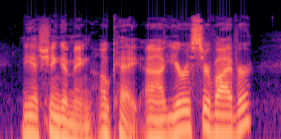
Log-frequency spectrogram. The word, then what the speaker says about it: Neyaashiinigmiing: Uh, can you pronounce the territory in Ontario you are from, Jennifer? Uh, Nia Shingaming, Ontario. Nia Shingaming.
